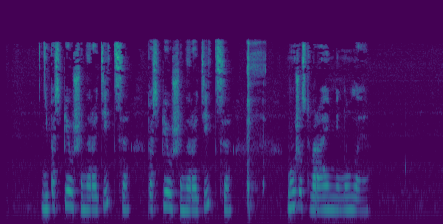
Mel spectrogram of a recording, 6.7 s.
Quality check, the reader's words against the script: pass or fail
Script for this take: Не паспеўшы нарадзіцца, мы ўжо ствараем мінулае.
fail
